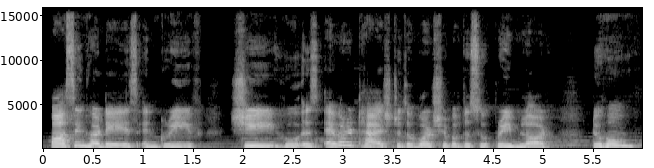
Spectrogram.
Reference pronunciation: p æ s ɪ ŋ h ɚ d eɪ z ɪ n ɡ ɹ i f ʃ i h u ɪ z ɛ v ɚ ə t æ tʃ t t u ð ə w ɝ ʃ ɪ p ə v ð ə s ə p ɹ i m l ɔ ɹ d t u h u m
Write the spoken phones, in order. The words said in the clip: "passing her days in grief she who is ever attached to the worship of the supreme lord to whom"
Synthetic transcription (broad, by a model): p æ s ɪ ŋ h ɚ d eɪ z ɪ n ɡ ɹ i f ʃ i h u ɪ z ɛ v ɚ ə t æ tʃ t t u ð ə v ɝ ʃ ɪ p ə v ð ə s ə p ɹ i m l ɔ ɹ d t u h u m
